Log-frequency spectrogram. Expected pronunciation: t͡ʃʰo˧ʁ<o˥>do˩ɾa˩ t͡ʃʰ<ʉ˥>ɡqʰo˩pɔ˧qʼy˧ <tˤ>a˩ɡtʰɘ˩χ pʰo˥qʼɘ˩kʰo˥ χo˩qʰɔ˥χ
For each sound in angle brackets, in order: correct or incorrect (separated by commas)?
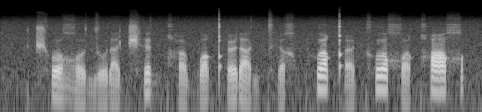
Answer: incorrect, incorrect, incorrect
